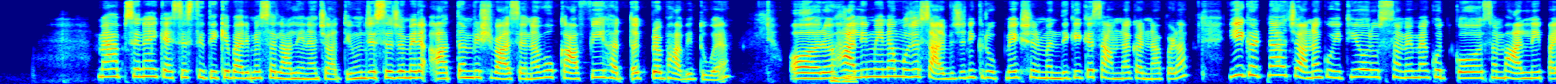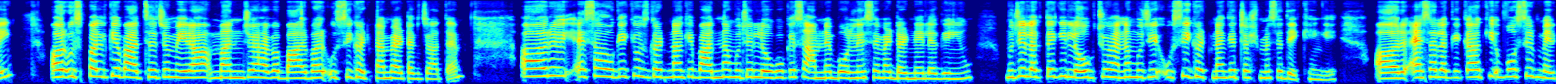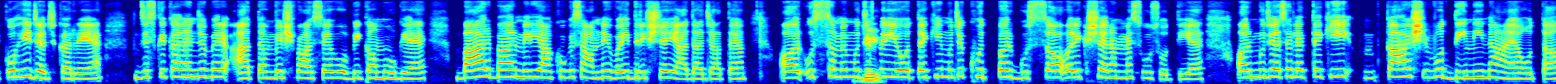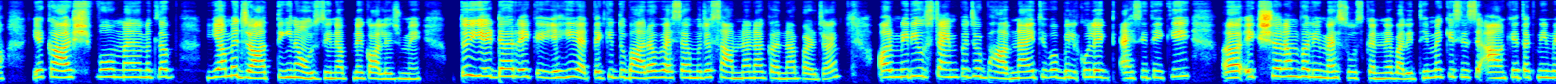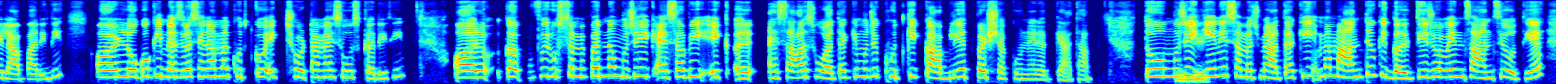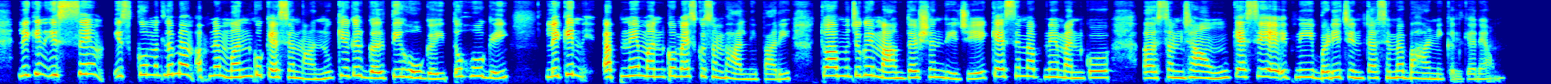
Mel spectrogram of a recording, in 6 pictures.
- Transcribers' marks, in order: in English: "जज़"; in English: "टाइम"
- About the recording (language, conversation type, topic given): Hindi, advice, सार्वजनिक शर्मिंदगी के बाद मैं अपना आत्मविश्वास कैसे वापस पा सकता/सकती हूँ?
